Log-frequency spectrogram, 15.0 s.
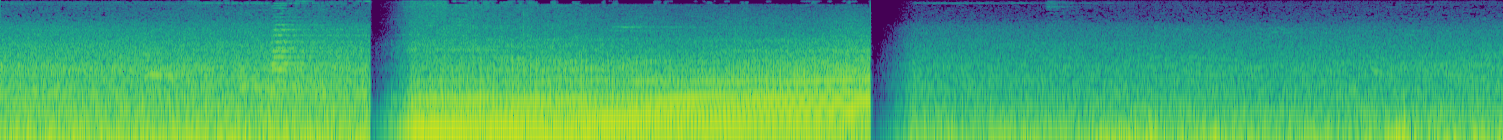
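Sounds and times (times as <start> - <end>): street traffic noise: 0.0 - 15.0
car engine accelerating: 3.8 - 8.8.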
